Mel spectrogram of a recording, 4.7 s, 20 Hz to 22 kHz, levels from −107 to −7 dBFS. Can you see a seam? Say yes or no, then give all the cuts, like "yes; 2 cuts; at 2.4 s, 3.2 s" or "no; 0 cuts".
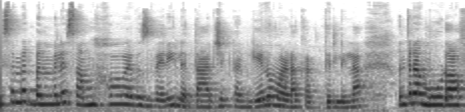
no; 0 cuts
